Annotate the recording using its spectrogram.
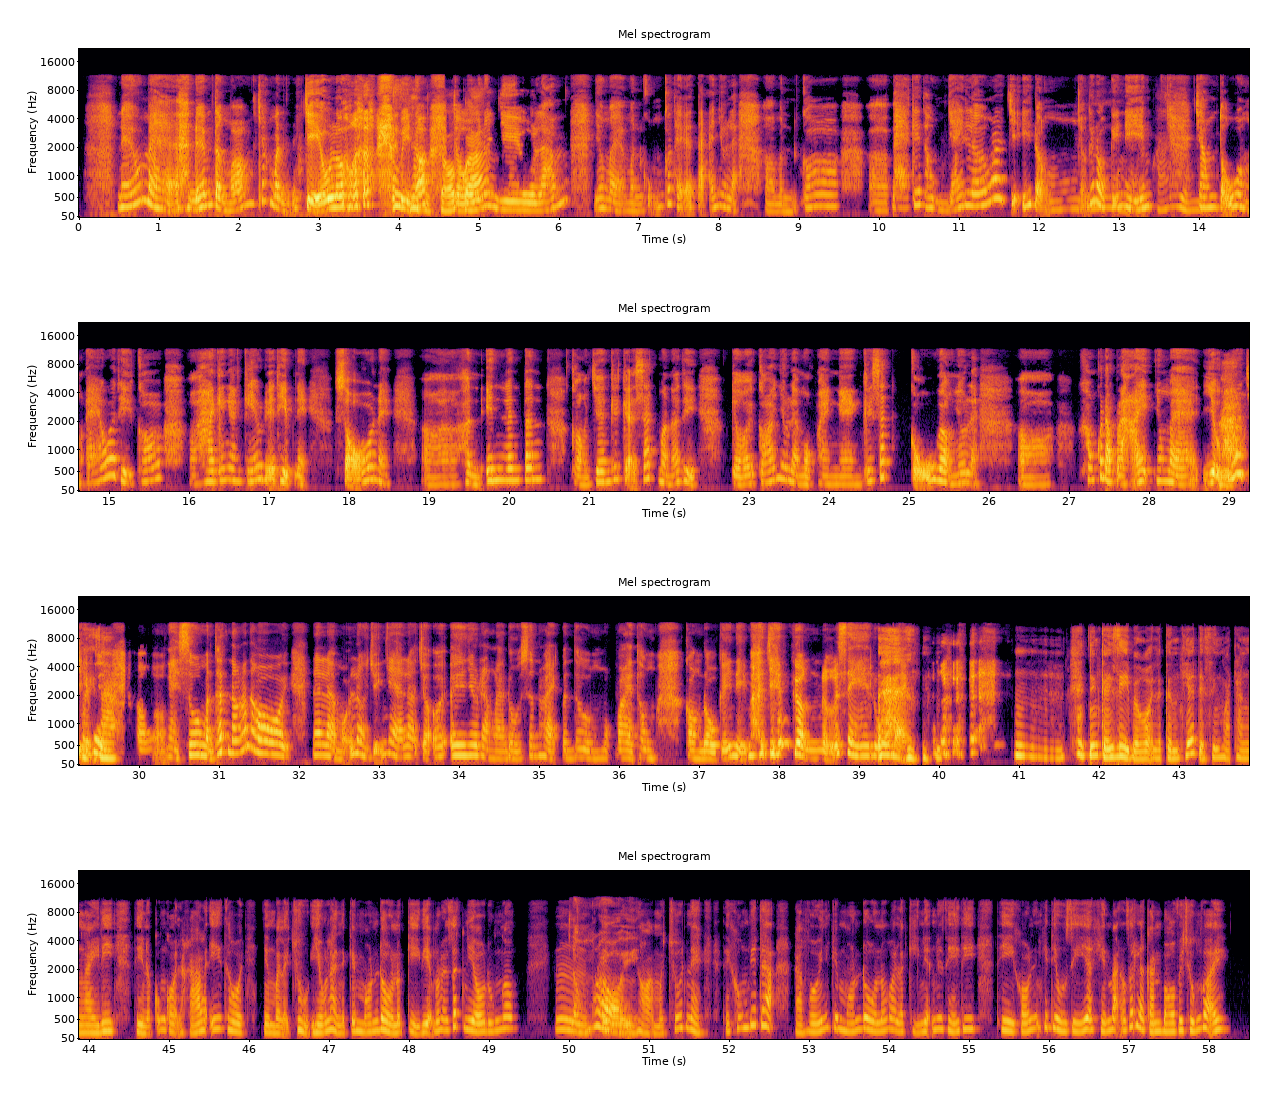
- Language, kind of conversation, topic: Vietnamese, advice, Làm sao để chọn những món đồ kỷ niệm nên giữ và buông bỏ phần còn lại?
- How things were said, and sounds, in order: chuckle; laughing while speaking: "luôn á"; chuckle; tapping; other background noise; laughing while speaking: "ơ, chiếm"; laugh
